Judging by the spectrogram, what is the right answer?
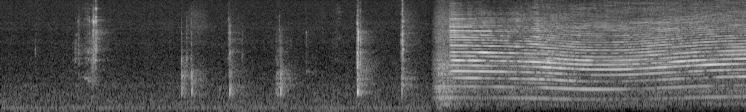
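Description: A few sharp clicks as the router lift's height is adjusted and locked, over a low steady hum. About four and a half seconds in, a router table with a raised-panel bit starts up loud and whines as a panel is fed past the bit. Its pitch dips and rises again as the bit takes a light cleanup pass to remove burn marks.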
